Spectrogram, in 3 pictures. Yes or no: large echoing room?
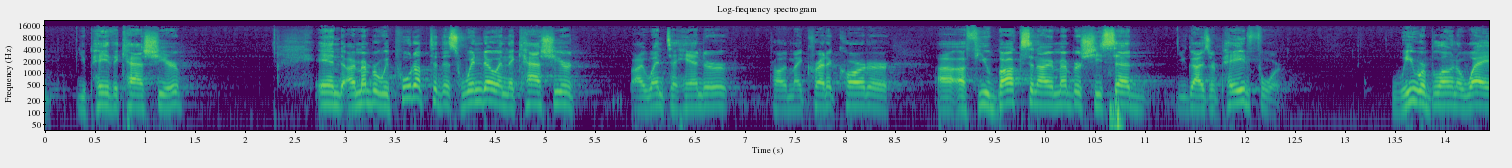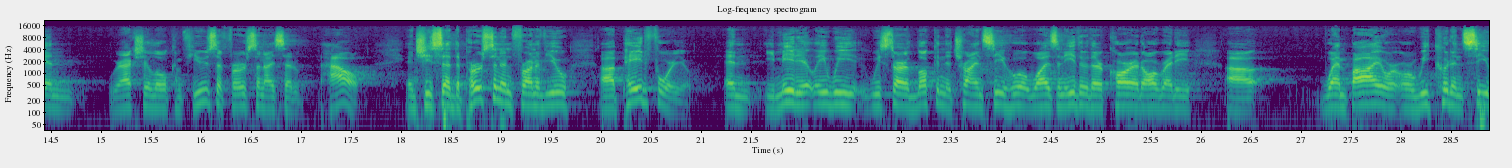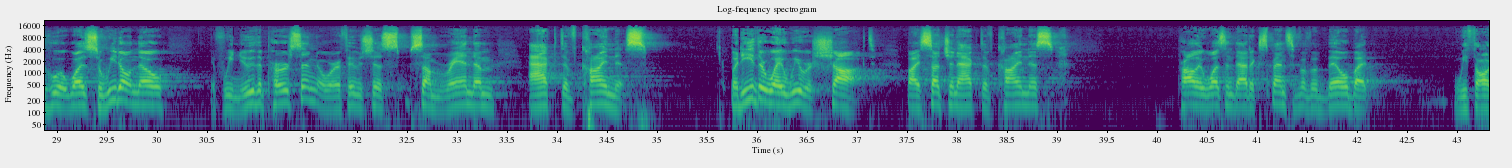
yes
